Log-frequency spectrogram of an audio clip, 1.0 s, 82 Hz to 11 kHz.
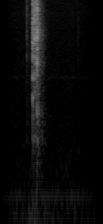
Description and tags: Camera Flash, Lift, D
Raw audio of lifting up the built-in flash light on a Nikon D3300 camera.
An example of how you might credit is by putting this in the description/credits:
The sound was recorded using a "H1 Zoom V2 recorder" on 17th September 2016.
flash, nikon, lift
